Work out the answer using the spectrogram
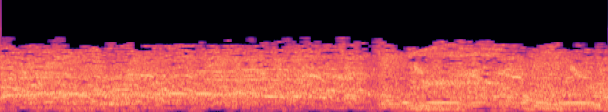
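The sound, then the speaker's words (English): A crowd chants the Emperor's name in a Star Wars film scene. Many voices merge into a dense, continuous roar that stays loud and steady, with one brief dip partway through. “And listen to them chant the Emperor's name.”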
